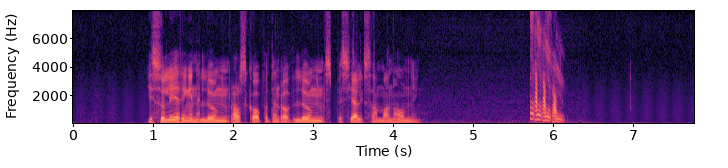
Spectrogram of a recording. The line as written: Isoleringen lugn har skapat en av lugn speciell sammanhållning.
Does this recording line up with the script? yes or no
yes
